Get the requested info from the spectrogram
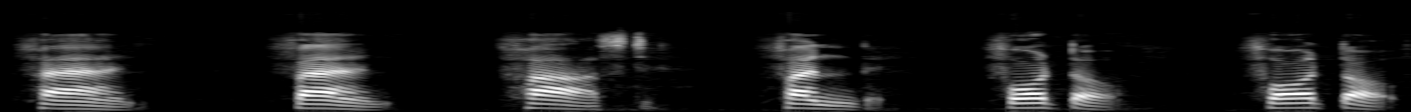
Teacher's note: ഫ് ഫ് എന്ന് ഉച്ചരിക്കുന്ന സമയത്ത് ഫ് നമ്മളുടെ താഴെ ചുണ്ട് മുകളിലെ പല്ലിൽ കൊണ്ടുപോയി വെച്ചിട്ട് ആണ് ഉച്ചരിക്കുന്നത്. ഫ് ഫ് താഴെ ചുണ്ട് മുകളിലെ പല്ലിൽ.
